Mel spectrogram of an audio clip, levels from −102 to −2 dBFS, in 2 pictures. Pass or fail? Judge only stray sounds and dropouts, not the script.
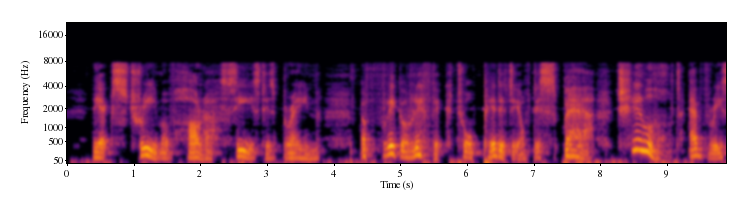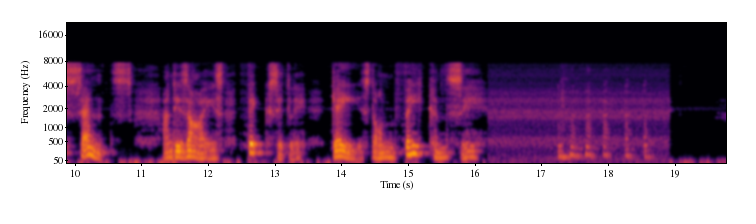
fail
